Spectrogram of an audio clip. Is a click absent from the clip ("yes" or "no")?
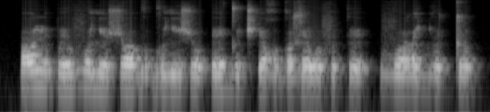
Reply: yes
